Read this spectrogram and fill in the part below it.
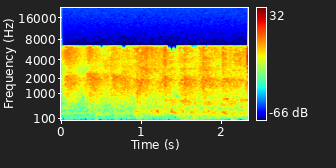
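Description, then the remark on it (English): A steady wash of audience applause, dense and continuous, with many hands clapping together at a moderate, even level throughout. “Yeah, they didn't hear about the applause out there.”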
